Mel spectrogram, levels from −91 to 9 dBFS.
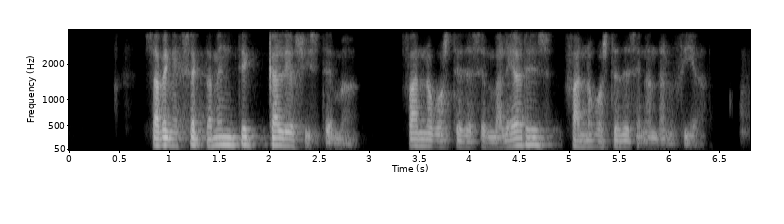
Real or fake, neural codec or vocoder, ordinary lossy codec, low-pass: fake; codec, 24 kHz, 0.9 kbps, DualCodec; Opus, 32 kbps; 3.6 kHz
